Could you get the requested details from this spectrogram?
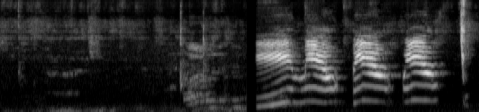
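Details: Pet Indian ringneck parakeet talking indoors, producing a run of meow-like harmonic syllables, four bright wavering notes in quick succession after low background murmur.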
